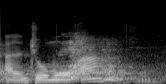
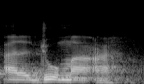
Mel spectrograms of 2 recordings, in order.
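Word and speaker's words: الجمعة: Jumuah bisa dibaca aljumuah boleh dibaca aljumaah. Boleh dibaca sukun mimnya. Eh boleh dibaca domah. Boleh dibaca sukun juga boleh dibaca fathah. Aljumuah. Aljumah wal jumaah. Ada tiga cara bacanya.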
